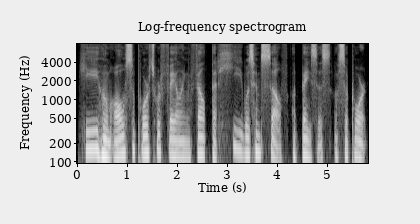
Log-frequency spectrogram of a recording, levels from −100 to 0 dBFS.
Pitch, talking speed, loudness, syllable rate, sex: 120 Hz, 155 wpm, -20 LUFS, 3.8 syllables/s, male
